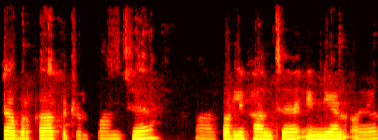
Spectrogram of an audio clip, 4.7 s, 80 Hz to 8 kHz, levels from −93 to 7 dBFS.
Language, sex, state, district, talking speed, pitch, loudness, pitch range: Hindi, female, Bihar, Araria, 140 wpm, 190 Hz, -15 LUFS, 185-195 Hz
